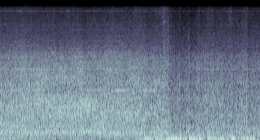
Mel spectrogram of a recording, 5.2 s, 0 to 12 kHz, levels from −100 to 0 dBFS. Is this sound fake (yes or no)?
no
